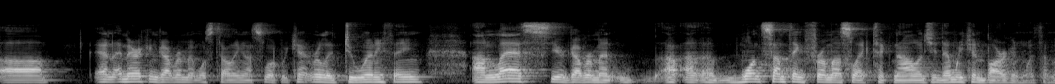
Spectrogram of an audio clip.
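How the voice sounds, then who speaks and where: The speaker has a Czech accent and a fairly quick pace with ordinary pitch variation. There is noticeable background noise. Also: man, fairly low pitch for a man. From Czech Republic. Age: 50s. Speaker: bow maker and mounted archer. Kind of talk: casual interview. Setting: in person at his home.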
